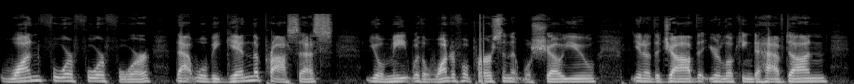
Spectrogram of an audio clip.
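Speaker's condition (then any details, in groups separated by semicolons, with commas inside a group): No condition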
